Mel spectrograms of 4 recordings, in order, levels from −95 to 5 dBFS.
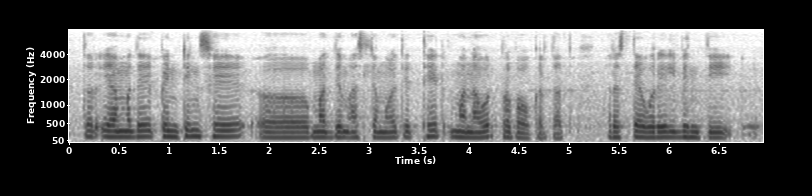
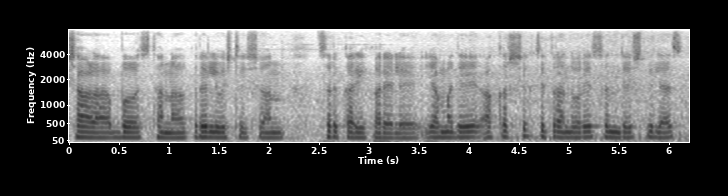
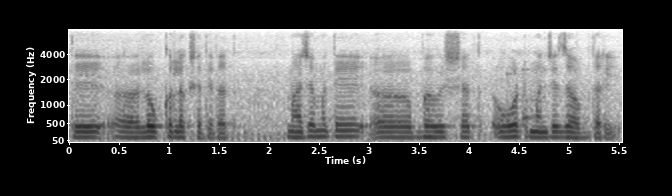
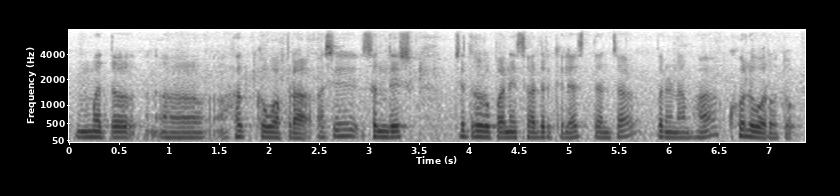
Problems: constant background noise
